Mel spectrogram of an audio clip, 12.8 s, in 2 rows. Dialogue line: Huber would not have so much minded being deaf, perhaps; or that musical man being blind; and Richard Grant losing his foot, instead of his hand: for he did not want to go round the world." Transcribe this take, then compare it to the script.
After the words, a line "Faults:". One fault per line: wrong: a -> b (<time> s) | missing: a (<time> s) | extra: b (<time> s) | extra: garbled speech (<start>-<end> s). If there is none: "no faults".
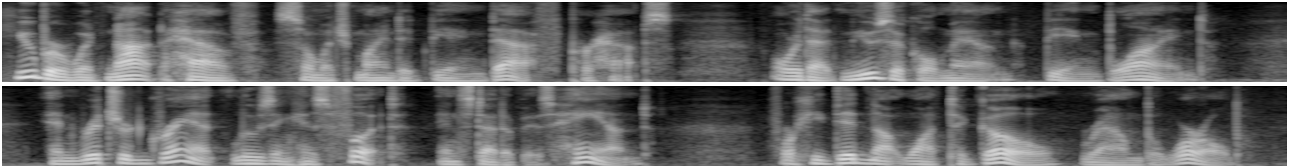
Huber would not have so much minded being deaf, perhaps; or that musical man being blind; and Richard Grant losing his foot, instead of his hand: for he did not want to go round the world."
Faults:
no faults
